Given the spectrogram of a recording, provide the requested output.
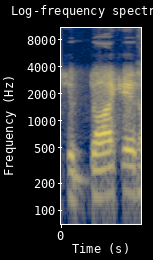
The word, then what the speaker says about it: Sudeikis: Um, comedian Jason, I can't pronounce his last name, Sudeikis.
